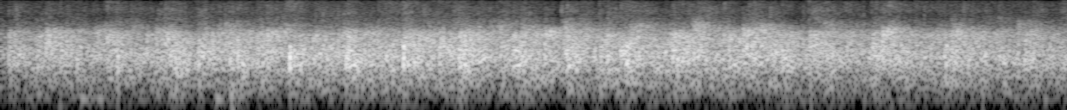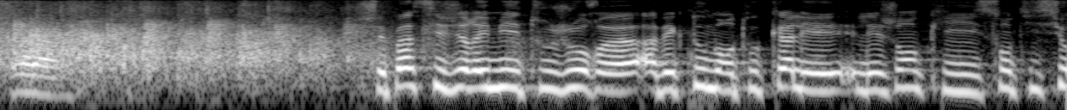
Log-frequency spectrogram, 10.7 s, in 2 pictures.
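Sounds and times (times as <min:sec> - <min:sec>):
crowd applauding: 0:00.0 - 0:07.8
speech: 0:05.4 - 0:05.8, 0:07.2 - 0:10.6.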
